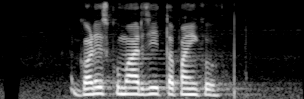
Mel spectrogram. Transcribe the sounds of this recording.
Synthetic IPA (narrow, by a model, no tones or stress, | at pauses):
ɡʌɽ̃eskumard͡zit̪ʌpaĩko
